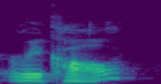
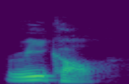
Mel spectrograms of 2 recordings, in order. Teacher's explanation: Not the verb recall, noun, recall, where the stress is on the first part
